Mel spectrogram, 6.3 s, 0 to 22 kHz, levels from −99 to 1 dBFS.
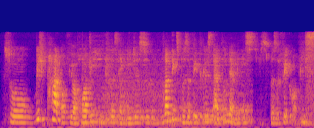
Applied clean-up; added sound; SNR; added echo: none; Subway, metro, underground / Sliding door; 10 dB; reverberation time 0.3 s.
